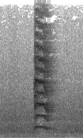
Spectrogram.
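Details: Single grating parakeet squawk from a long cackling call (ngekek panjang), loud and harmonic-rich, about a quarter second long, with quiet hiss before and after.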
